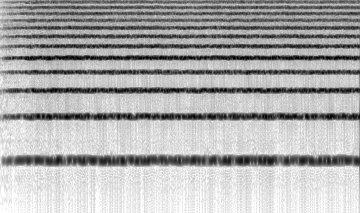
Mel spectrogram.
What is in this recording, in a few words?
Virtuoso Strings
